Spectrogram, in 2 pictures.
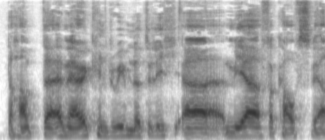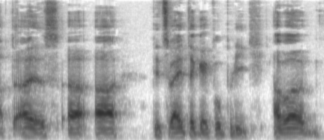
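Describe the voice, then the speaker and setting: Male guest from Vorarlberg, low and husky, hesitant and reflective, lots of fillers. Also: dark tone. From Vorarlberg, Austria. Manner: hesitant, many fillers and restarts, thoughtful. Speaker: podcast guest. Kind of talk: conversational podcast discussion.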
